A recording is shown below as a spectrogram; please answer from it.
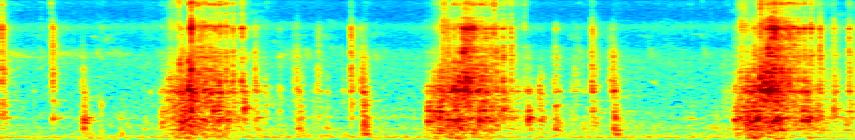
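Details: Kawasaki Kaze motorcycle that has lost ignition: three kick-over bursts about two seconds apart, with no firing. The coil wire (black with red stripe) sparks, so the coil is normal and the CDI is suspected dead, then replaced.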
